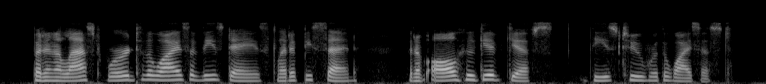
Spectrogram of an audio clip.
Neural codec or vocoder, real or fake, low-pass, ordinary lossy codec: none; real; 7.2 kHz; Opus, 24 kbps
